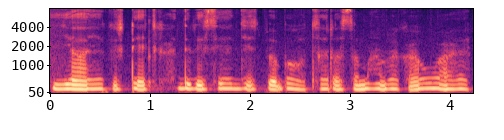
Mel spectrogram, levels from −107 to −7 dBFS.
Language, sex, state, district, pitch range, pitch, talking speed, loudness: Hindi, male, Jharkhand, Palamu, 145-165 Hz, 160 Hz, 185 wpm, -18 LUFS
